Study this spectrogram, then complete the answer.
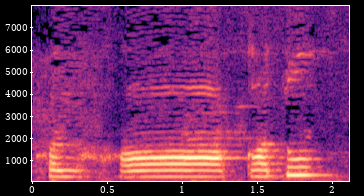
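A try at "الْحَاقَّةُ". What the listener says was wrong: Prolong the ha for longer. Al-haqqatu.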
